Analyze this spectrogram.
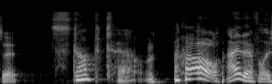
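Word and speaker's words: Stumptown: for my scattered brain I'm drinking a powerful stumpt in coffee it's the white can and it might be crack cocaine oh boy I like that you call it stumpt what how do you pronounce it stump town oh I definitely say stumpt from now on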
